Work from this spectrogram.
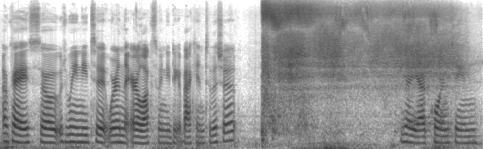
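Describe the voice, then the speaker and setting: Slightly low-voiced woman, blunt game player. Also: level tone, normal speed, pauses often, fairly bright tone, slight background noise. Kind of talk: casual in-character game chat.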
